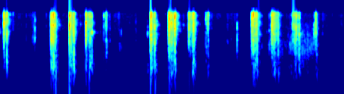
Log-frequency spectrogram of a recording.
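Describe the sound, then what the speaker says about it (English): Tarot cards are shuffled close up in a series of quick crisp riffles and snaps, each burst short and separated by brief silences, with no talking. "Let me shuffle the cards."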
